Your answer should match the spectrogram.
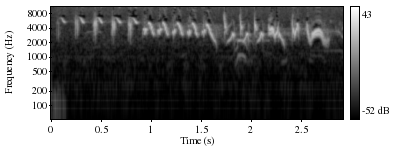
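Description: Chaffinch song: a loud, rapid series of high descending notes that quickens into a fast trill and ends in a sharp flourish, lasting about three seconds with no other sounds.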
